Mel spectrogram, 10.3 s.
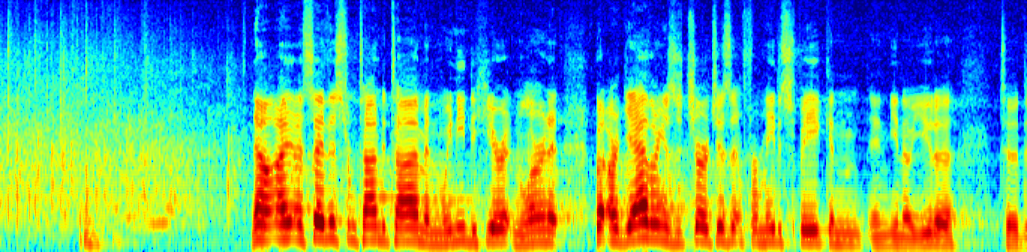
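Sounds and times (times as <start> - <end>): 
audience clapping: 0.0 - 2.5
speech: 0.8 - 1.2, 2.5 - 10.2.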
